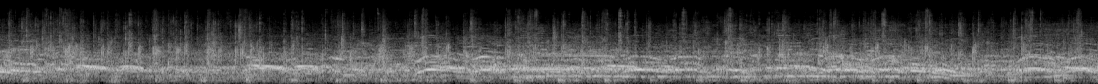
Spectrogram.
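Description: Spectators clap their hands in rhythm.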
